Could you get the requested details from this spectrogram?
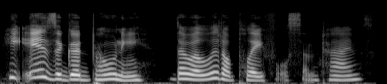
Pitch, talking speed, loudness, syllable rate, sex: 225 Hz, 155 wpm, -18 LUFS, 4.6 syllables/s, female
